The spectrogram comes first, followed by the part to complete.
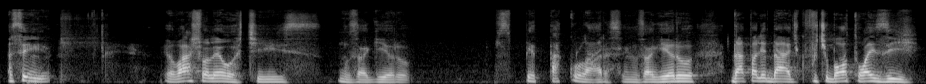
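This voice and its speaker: A man's voice: medium pitch, slow, long pauses, husky. A man in his thirties with a Brazilian accent, a football pundit who argues emphatically and repeats his points. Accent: Brazilian Portuguese. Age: 30s.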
